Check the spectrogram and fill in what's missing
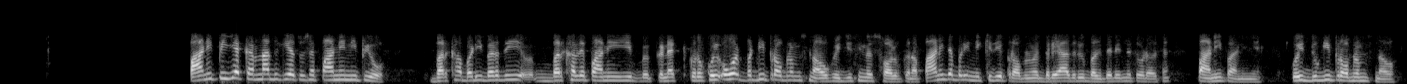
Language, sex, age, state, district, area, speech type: Dogri, male, 18-30, Jammu and Kashmir, Kathua, rural, conversation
